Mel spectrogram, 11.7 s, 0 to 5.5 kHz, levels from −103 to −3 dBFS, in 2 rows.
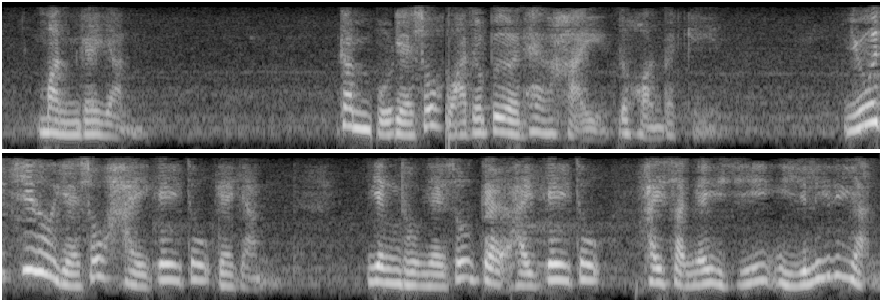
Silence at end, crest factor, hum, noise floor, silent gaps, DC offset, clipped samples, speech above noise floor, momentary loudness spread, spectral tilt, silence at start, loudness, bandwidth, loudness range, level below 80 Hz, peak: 0 s; 20 dB; none; -56 dBFS; none; under 0.1%; under 0.1%; 28 dB; 12 LU; -8 dB/octave; 0.25 s; -28 LUFS; 5.2 kHz; 4 LU; -74 dBFS; -10 dBFS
